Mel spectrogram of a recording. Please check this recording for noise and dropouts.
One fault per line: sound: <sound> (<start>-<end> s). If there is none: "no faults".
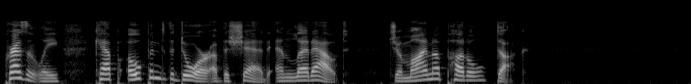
no faults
